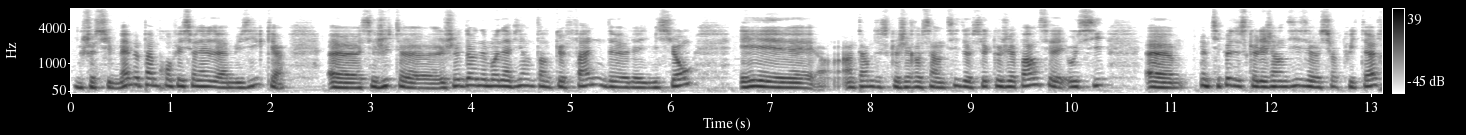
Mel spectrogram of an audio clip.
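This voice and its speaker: A man's voice: fairly high pitch, normal speed, dull audio. A man in his twenties from southern France, with a southern French accent, chatting to camera as a reaction video creator, with many hesitations and fillers. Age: 20s. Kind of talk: casual chat to camera.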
